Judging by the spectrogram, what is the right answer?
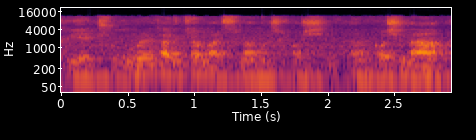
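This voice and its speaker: A male pastor preaching a Sunday sermon, telling stories and acting out people's complaints with animated shifts in voice. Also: fairly low pitch, fast, roomy sound, distant mic, background noise. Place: church sanctuary.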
